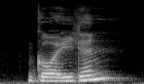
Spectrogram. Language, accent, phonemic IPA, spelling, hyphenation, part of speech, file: German, Austria, /ˈɡɔl.dən/, golden, gol‧den, adjective, De-at-golden.ogg
- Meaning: 1. golden; gold (made of gold) 2. golden (gold-colored)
